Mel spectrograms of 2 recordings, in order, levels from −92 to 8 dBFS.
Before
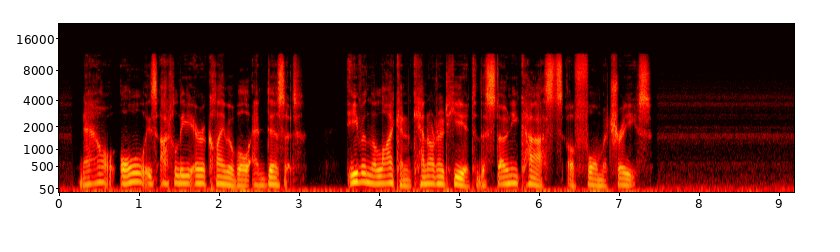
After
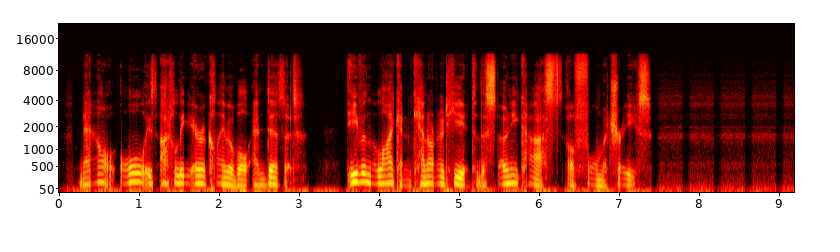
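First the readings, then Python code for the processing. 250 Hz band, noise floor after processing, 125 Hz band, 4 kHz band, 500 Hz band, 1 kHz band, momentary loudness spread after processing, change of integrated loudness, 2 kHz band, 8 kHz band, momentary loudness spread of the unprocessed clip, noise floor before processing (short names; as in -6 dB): +5.5 dB, -64 dBFS, +5.0 dB, +4.5 dB, +4.0 dB, +4.5 dB, 8 LU, +4.5 dB, +4.5 dB, +4.5 dB, 6 LU, -60 dBFS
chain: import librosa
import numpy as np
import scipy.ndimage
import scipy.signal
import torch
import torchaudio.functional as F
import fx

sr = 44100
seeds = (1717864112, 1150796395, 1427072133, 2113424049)

y = fx.volume_shaper(x, sr, bpm=154, per_beat=1, depth_db=-21, release_ms=93.0, shape='slow start')
y = F.gain(torch.from_numpy(y), 6.0).numpy()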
